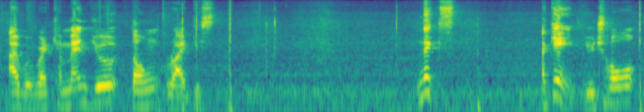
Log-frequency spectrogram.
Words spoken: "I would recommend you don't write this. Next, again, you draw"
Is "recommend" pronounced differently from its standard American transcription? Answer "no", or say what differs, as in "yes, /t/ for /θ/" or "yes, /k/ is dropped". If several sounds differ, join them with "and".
no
